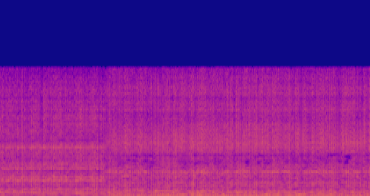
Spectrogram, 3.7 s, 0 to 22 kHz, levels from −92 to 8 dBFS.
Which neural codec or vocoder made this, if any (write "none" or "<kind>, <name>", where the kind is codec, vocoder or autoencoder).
vocoder, BigVGAN v2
